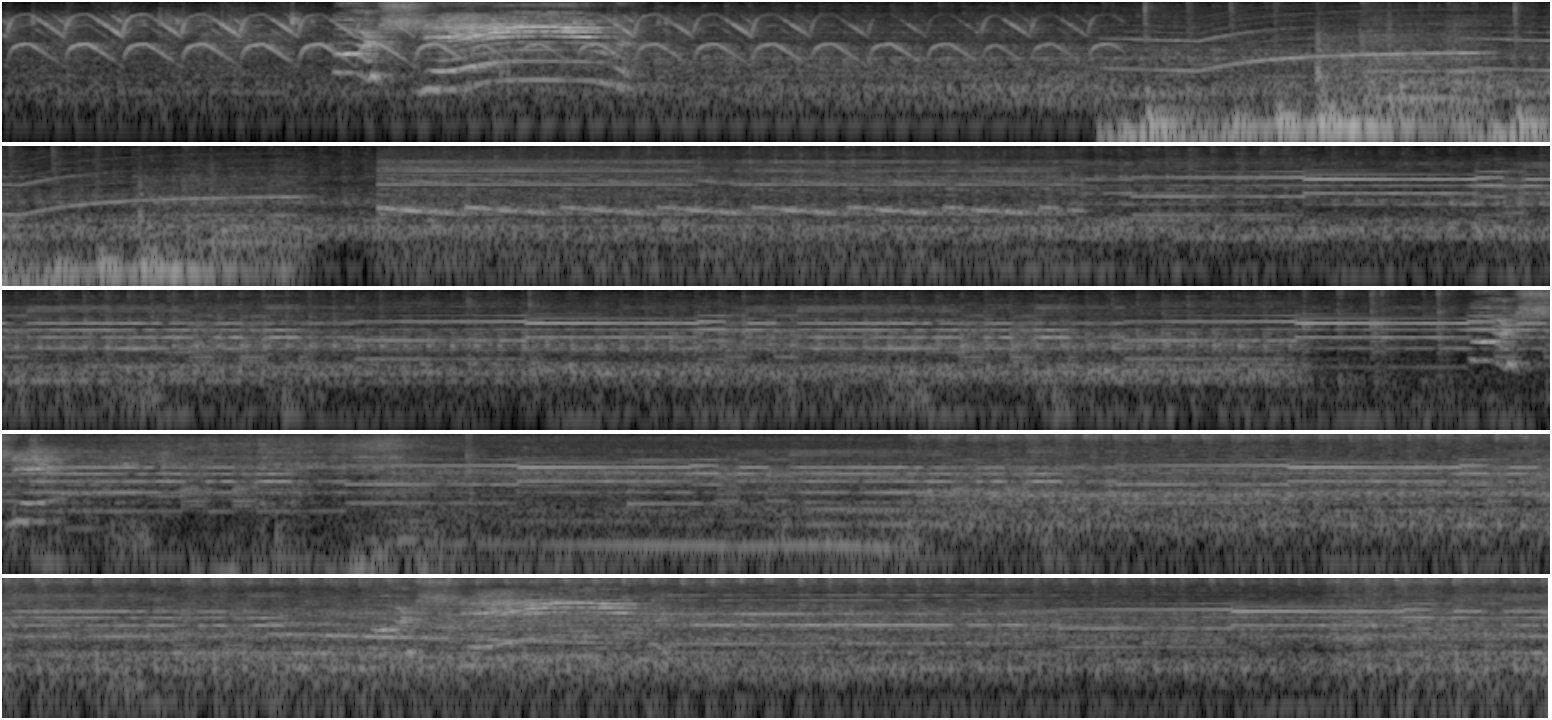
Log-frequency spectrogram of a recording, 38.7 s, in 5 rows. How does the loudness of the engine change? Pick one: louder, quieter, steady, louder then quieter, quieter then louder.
louder.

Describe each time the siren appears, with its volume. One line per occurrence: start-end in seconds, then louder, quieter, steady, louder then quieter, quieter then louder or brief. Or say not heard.
0.0-38.6 steady.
